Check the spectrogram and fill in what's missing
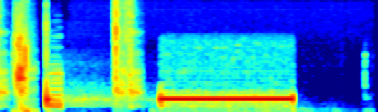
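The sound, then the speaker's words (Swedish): A few clicks and noisy bursts from a phone handset give way to a short beep, then one steady, one-second telephone ringing tone, clear, followed by faint clicks as the line picks up; a phone call placed from Karlstad. “jag heter … och ringer från Karlstad och spelar in en podcast tillsammans med Svennis Eriksson.”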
